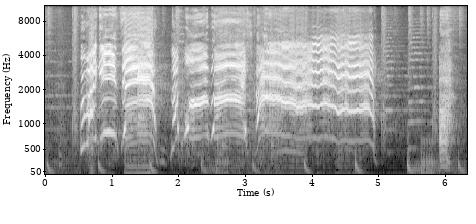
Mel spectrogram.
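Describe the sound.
A woman tied to a chair with tape screams in several long, loud, high-pitched wails separated by brief gaps, ending in shorter, broken cries.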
